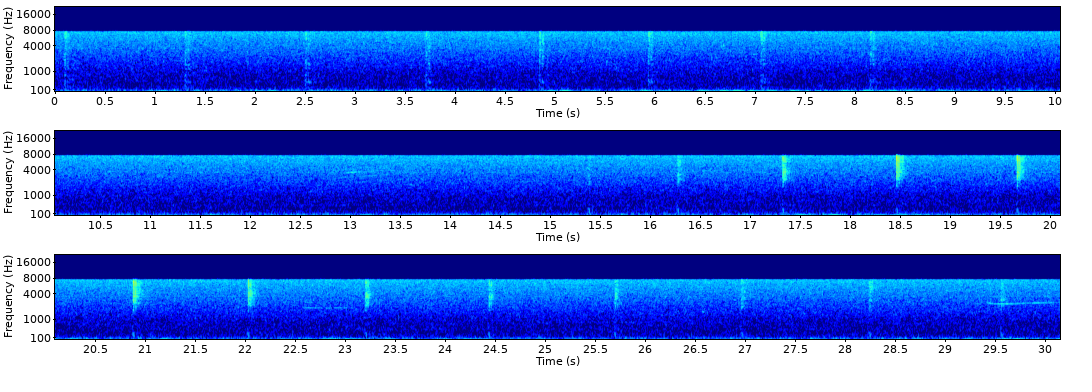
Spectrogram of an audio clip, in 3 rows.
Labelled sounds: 29.4	30.1	killer whale, Bigg's (transient), 2.4 to 2.7 kHz

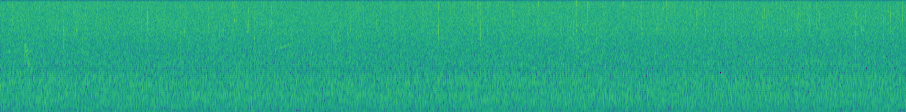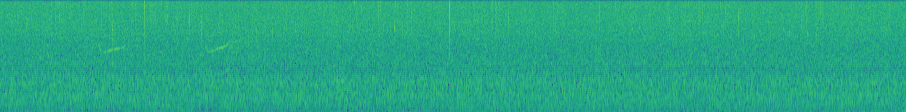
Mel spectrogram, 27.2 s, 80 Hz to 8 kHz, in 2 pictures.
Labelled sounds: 15.0	15.5	killer whale, northern resident, A clan, AA subclan, A04 pod, 1.9 to 2.4 kHz
16.7	17.1	killer whale, northern resident, A clan, AA subclan, A04 pod, 1.9 to 2.7 kHz

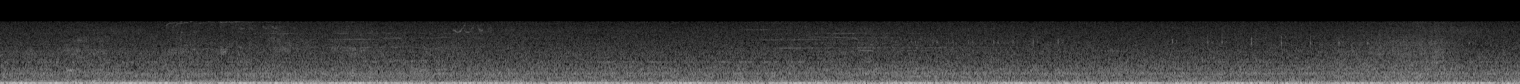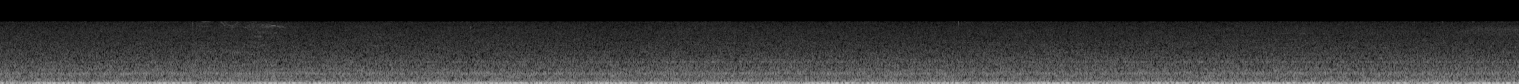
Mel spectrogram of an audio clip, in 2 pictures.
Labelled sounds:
7.7	8.8	killer whale, southern resident, 1.3 to 4.3 kHz

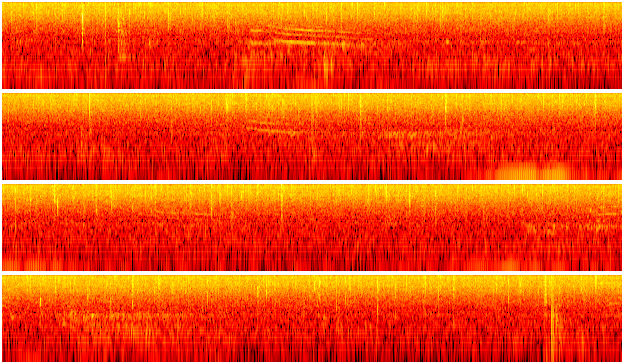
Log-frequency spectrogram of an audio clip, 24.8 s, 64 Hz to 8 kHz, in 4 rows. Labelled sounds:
2.4	3.7	killer whale, Bigg's (transient), 0.78 to 2.0 kHz
8.6	9.2	killer whale, Bigg's (transient), 0.78 to 1.7 kHz

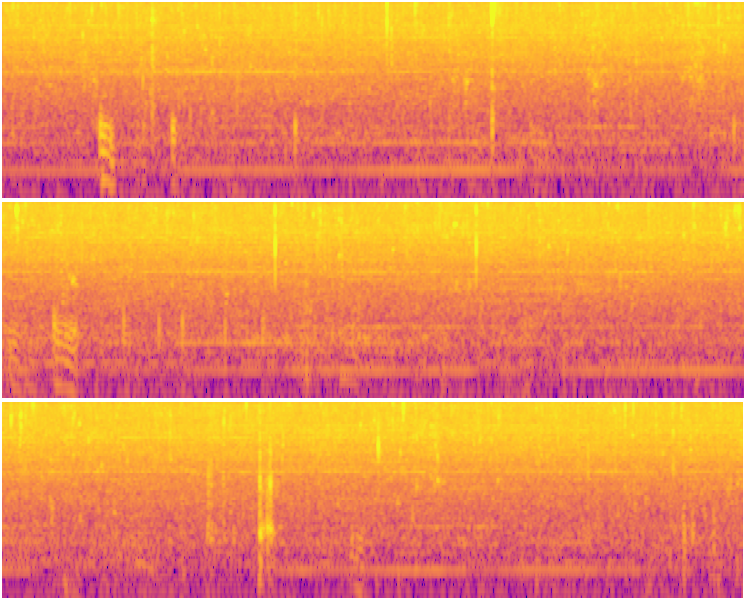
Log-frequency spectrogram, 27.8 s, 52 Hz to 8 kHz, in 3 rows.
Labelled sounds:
0.8	1.6	fish, 0 to 0.84 kHz
8.2	9.0	abiotic sound, 0.56 to 5.2 kHz
9.1	10.4	fish, 0 to 0.85 kHz
11.6	18.5	vessel noise, 0 to 3.4 kHz

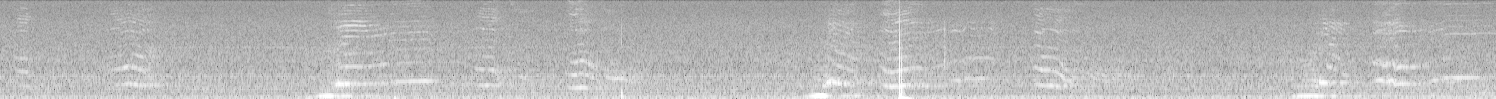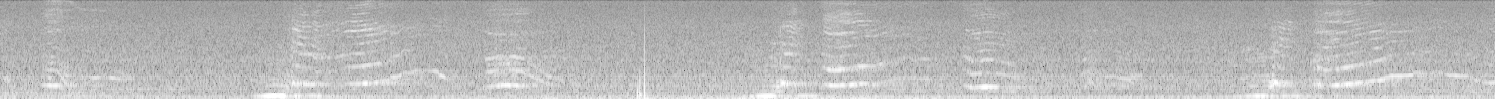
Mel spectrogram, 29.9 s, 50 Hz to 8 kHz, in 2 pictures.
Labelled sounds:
1.1	1.5	humpback whale, 0.83 to 3.2 kHz
3.3	4.3	humpback whale, 0.96 to 7.1 kHz
4.7	5.1	humpback whale, 0.80 to 4.8 kHz
5.6	6.0	humpback whale, 0.80 to 1.3 kHz
8.3	10.0	humpback whale, 0.86 to 5.5 kHz
10.3	10.7	humpback whale, 0.80 to 6.2 kHz
13.7	15.7	humpback whale, 0.93 to 7.7 kHz
17.9	19.4	humpback whale, 0.80 to 7.1 kHz
19.8	20.3	humpback whale, 0.80 to 5.3 kHz
22.7	24.3	humpback whale, 0.86 to 5.4 kHz
24.6	25.0	humpback whale, 1.2 to 5.1 kHz
28.1	29.6	humpback whale, 0.80 to 4.5 kHz

